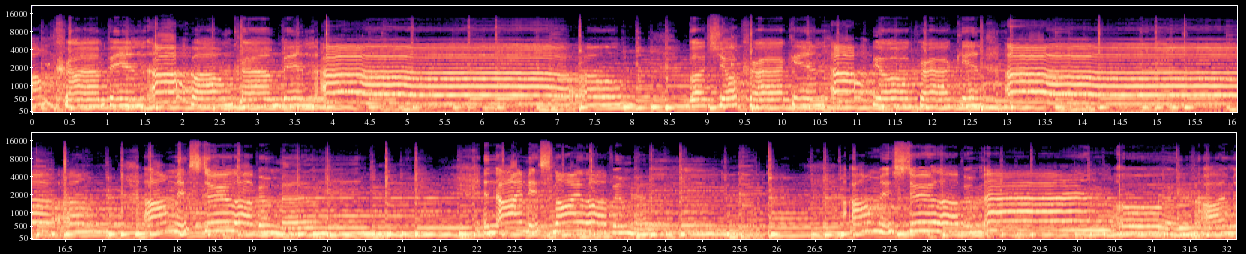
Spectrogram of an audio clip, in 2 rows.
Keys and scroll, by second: 15.1 shift+s, 17.1 s.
